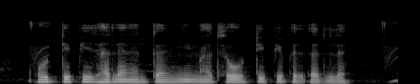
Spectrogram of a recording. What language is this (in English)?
Marathi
